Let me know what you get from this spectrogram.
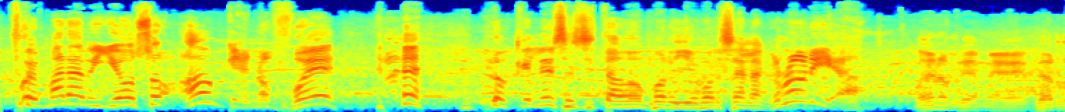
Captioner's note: laugh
